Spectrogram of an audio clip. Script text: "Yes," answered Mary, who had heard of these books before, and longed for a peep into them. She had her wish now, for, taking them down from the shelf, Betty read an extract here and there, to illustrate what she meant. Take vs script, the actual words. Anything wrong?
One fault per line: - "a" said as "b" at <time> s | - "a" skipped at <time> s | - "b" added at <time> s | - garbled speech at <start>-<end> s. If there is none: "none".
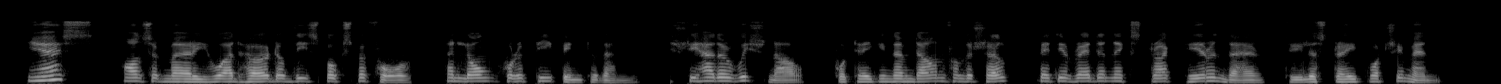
none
